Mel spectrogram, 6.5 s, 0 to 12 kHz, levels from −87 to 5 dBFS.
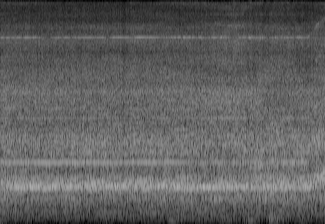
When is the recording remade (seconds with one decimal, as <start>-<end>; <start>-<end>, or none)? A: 4.0-5.9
